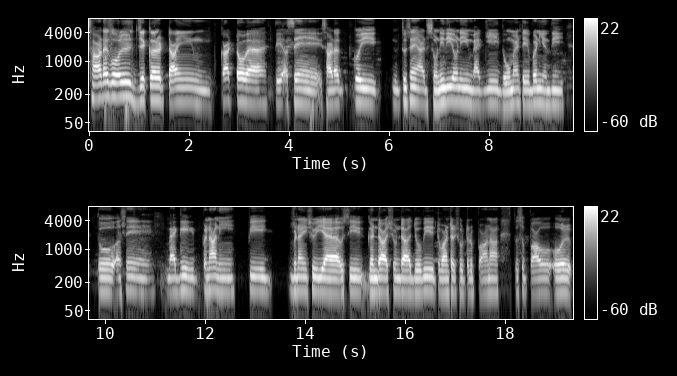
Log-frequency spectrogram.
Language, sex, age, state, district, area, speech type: Dogri, male, 18-30, Jammu and Kashmir, Reasi, rural, spontaneous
